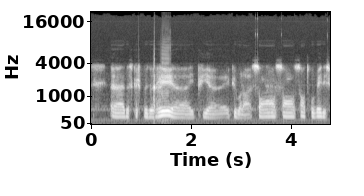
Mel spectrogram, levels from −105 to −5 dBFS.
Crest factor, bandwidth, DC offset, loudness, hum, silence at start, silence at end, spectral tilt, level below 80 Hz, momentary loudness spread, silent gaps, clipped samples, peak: 14 dB; 20 kHz; under 0.1%; -13 LUFS; none; 0 s; 0 s; -3.5 dB/octave; -56 dBFS; 12 LU; none; 0.2%; 0 dBFS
